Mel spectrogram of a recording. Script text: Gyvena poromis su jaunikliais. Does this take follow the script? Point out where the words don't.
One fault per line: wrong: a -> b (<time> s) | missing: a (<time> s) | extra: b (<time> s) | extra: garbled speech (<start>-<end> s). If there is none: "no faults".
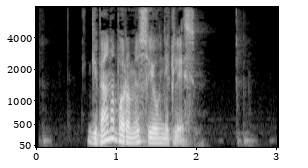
no faults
